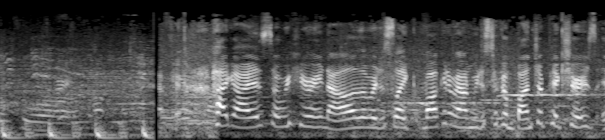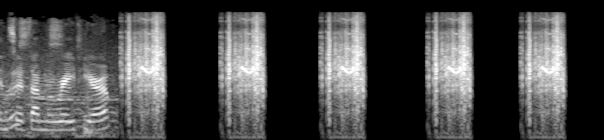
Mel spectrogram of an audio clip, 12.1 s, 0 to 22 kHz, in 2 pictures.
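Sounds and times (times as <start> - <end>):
camera shutter snapping: 7.3 - 7.7, 8.3 - 8.7, 9.3 - 9.7, 10.3 - 11.8.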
